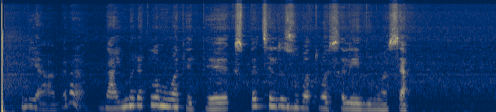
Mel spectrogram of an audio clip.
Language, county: Lithuanian, Alytus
